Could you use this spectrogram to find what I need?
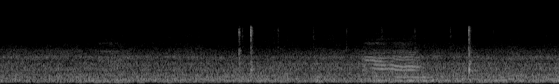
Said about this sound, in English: As you can tell, I'm driving around in my car, because that's the only privacy I have today, is in my car.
